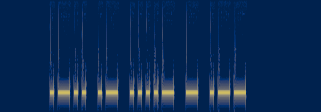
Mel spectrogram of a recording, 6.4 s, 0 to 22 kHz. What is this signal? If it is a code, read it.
Morse code, heard as a keyed tone, about 15 wpm, 700 Hz. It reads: LA4TW
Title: DXCC-100 Call Signs - 5 Characters - 15wpm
